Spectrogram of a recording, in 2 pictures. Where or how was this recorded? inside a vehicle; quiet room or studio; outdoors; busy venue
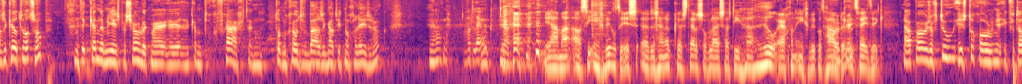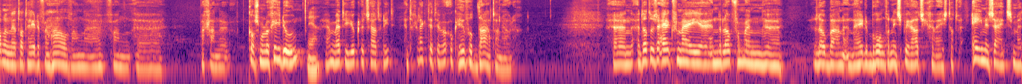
busy venue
